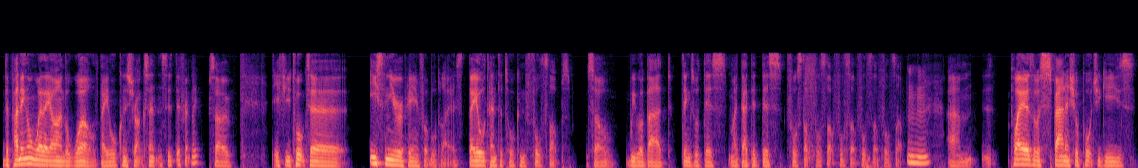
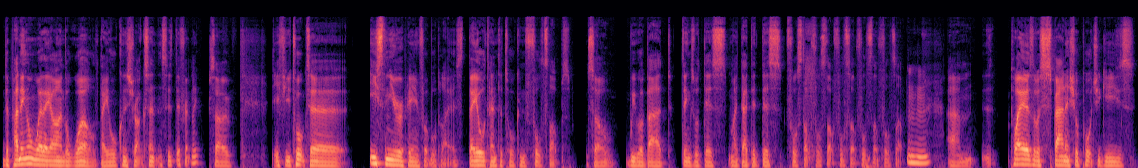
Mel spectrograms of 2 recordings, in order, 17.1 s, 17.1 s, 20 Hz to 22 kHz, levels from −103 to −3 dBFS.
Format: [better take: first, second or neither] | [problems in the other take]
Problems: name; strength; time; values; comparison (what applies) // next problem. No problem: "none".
second | garbled, watery; slightly; nothing above 6 kHz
